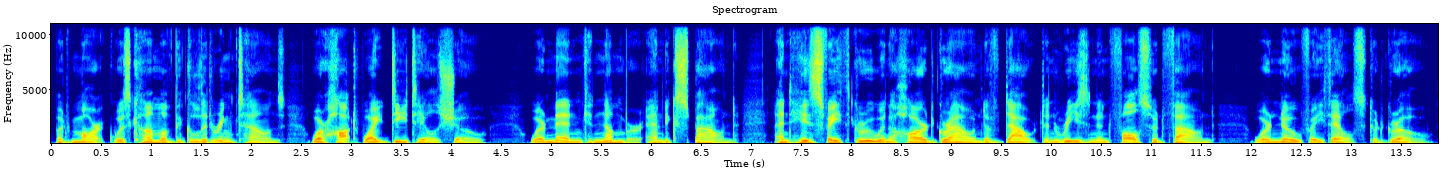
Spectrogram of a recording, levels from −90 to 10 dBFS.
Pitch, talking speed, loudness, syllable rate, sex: 120 Hz, 175 wpm, -19 LUFS, 4.3 syllables/s, male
